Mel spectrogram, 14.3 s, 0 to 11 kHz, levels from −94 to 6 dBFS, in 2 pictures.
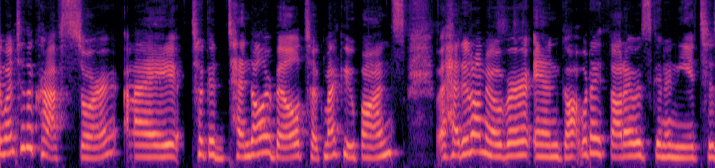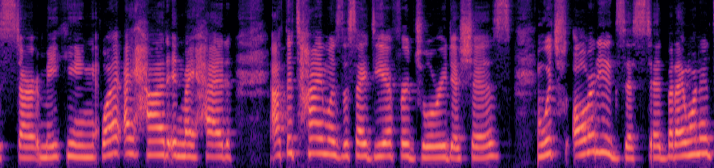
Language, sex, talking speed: English, female, 210 wpm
